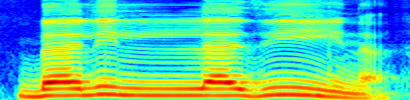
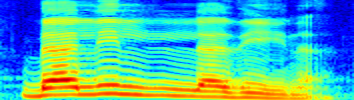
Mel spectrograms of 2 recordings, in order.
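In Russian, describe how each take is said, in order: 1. Первая гласная «i» короткая и ровная. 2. Первая гласная «i» короткая и ровная.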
